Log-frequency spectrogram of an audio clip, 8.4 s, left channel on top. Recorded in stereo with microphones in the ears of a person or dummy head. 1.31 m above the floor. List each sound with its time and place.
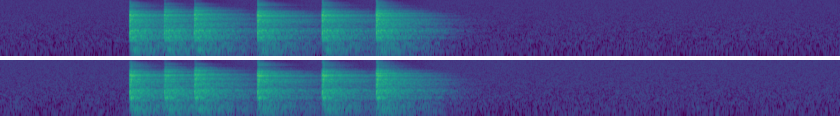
1.3 s hammering: 15° left (ahead or behind), 1.8 m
